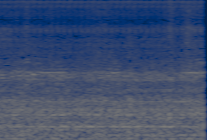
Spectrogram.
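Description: Steady hiss with a low hum from a wall-mounted room air conditioner running.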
